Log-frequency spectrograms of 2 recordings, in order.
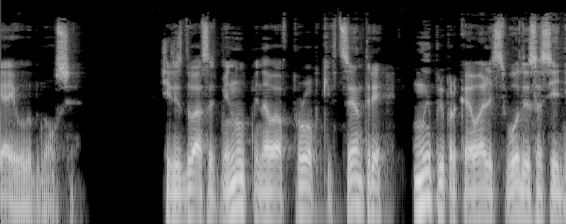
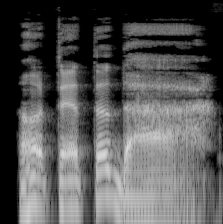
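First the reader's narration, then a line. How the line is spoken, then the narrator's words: Drawn-out amazed drawl. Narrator (Russian): протянул отец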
